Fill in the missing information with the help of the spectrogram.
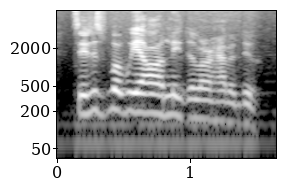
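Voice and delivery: usual speaking voice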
